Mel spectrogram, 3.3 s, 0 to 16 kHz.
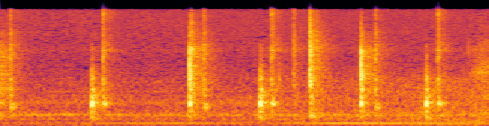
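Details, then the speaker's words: NuTone IMA4406 intercom master station after repair: crisp clicks in quick pairs, one on push, one on release, clean and even. Normal relay switching. "one click when I push, one click when I release."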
